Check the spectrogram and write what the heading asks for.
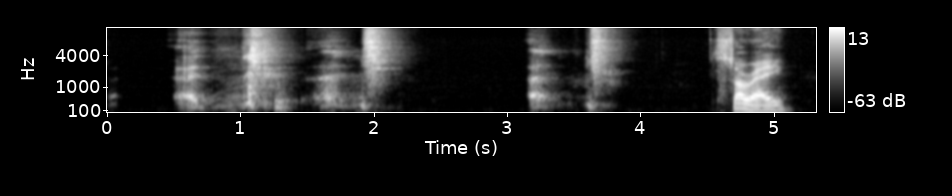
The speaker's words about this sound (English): Also at 8, I need to sneeze.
